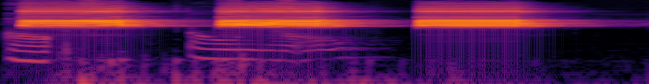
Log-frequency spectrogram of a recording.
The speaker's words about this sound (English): We just had to go outside because, as you could tell, there was a fire alarm. They told us to get out, then they told us to get back in, and then we had to get back out again.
